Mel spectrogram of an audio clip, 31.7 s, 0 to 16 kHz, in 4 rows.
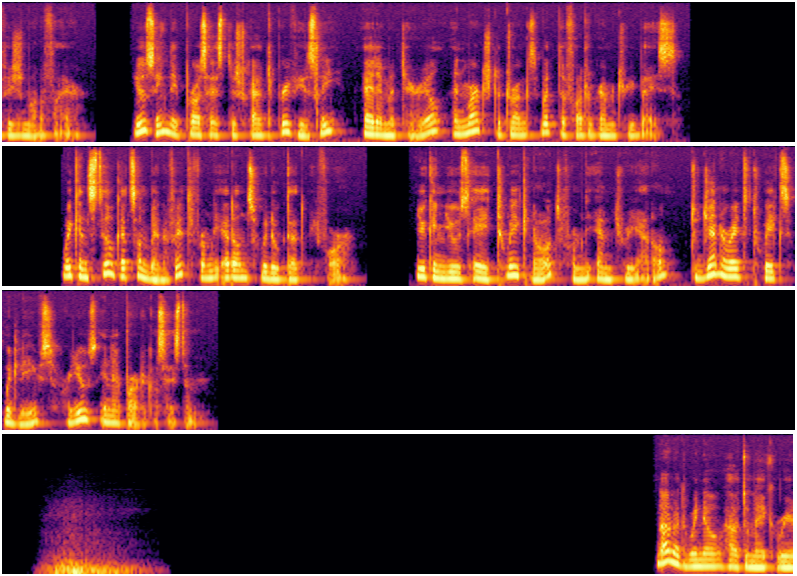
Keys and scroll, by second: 16.4 ctrl+space.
